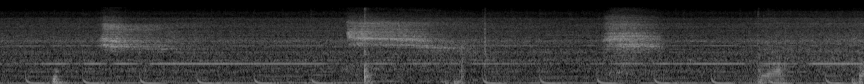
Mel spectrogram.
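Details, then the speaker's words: Arrma Felony 6S RC car, Game Changer RC Renegade V2 low-profile fans on a separate switched battery; strong steady high-speed hiss with constant whine, handling ticks and rubbing. Fans running normally, a huge improvement over stock. "Huge difference right there. Oh my gosh, huge difference right there."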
